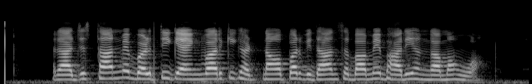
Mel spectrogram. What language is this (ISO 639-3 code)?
hin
